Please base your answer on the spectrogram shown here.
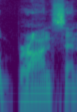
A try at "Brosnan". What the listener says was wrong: Brosnan. Well, in that clipped tweet, the S is before the N.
